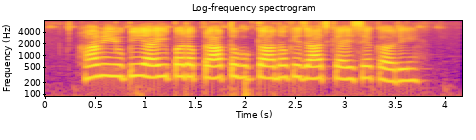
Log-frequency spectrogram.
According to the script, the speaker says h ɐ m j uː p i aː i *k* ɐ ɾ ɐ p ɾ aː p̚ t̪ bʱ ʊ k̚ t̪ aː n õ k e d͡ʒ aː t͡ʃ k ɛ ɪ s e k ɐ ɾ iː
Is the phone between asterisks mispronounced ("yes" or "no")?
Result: yes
